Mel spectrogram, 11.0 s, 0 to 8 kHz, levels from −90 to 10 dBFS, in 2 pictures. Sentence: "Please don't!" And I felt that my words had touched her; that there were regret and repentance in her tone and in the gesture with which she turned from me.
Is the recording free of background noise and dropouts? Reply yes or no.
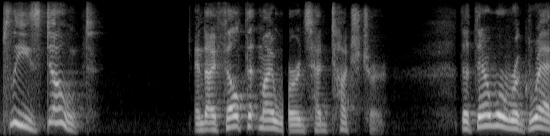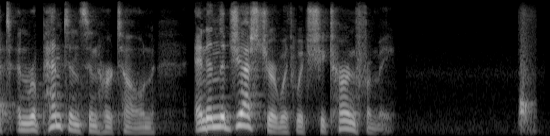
no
